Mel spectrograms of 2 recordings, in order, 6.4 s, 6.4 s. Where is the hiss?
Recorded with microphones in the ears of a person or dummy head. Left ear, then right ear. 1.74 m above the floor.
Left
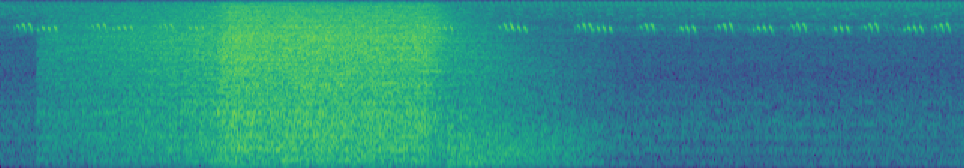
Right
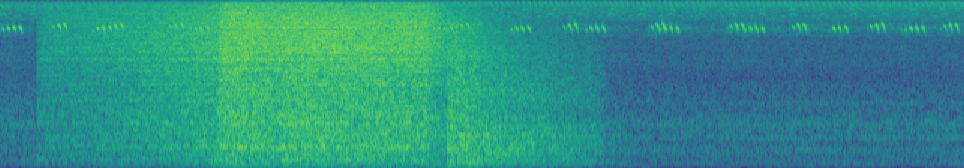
5° left (ahead or behind), 1.2 m.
